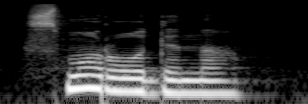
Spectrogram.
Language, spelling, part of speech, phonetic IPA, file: Ukrainian, смородина, noun, [smɔˈrɔdenɐ], Uk-смородина.ogg
- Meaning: 1. currant (any bush of the genus Ribes) 2. currant (fruit of the genus Ribes)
